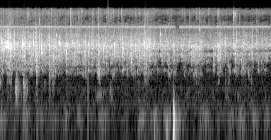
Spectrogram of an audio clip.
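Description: Marinated chicken pieces sizzling and crackling in hot oil in a frying pan as a fresh batch is dropped in, a steady hiss with many small pops. A soft knock about three and a half seconds in.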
